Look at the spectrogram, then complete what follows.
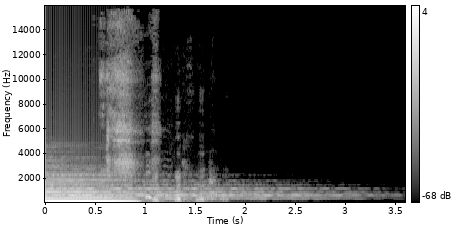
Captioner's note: laughter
